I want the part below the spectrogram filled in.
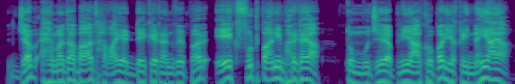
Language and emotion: Urdu, surprised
